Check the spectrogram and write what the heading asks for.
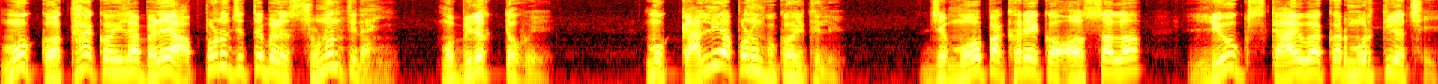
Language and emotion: Odia, angry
